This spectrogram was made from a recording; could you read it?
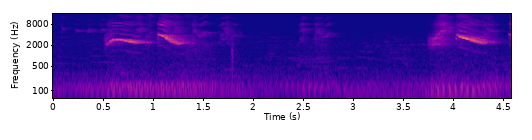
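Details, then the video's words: Sooty-headed bulbul (kapas tembak) in a tutor recording for caged birds: a pair of falling whistles, a long pause, then a single louder descending whistle over a faint low hum. "masteran burung kastem agarcepat bukor"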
